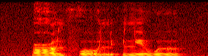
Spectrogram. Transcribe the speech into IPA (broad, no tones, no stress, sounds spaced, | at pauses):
ʕ o lʲ f o lʲ | lʲ e w ɯ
